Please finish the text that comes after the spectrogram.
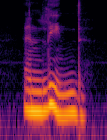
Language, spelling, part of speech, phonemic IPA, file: Swedish, lind, noun, /lɪnd/, Sv-lind.ogg
- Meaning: linden tree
